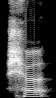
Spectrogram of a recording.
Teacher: নরম আওয়াজে পড়তে হবে শ্বাস চালু থাকবে হা গলার মাঝখানটা হালকা চিপে হাওয়া বের করবো হা গরম হাওয়া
